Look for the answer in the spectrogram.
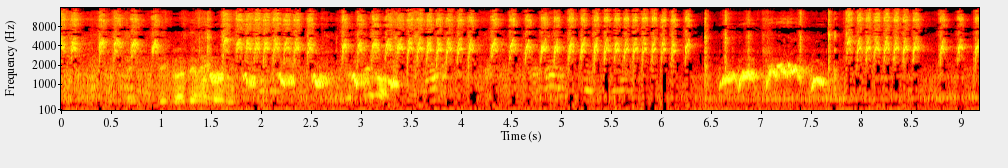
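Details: Shama singing in a rapid "electric strike" style: a steady stream of high, buzzy, stuttering pulses with short looping mid-pitched whistles woven between them, the pulses continuing for several seconds.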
